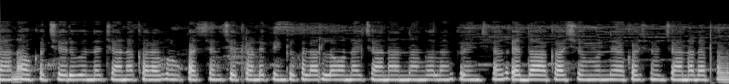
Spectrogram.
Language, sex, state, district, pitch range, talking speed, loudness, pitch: Telugu, female, Andhra Pradesh, Anantapur, 215-225 Hz, 205 wpm, -16 LUFS, 220 Hz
